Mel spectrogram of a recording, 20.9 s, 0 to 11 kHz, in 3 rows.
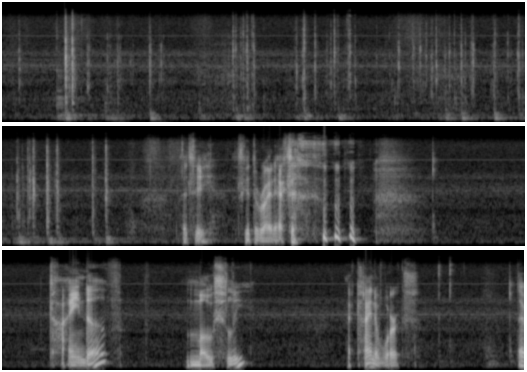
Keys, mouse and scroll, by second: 0.8 r, 1.4 z, 1.9 z, 3.1 KP_0, 4.0 KP_Enter, 4.5 KP_1, 6.1 ctrl+z, 6.6 ctrl+z, 7.2 ctrl+z, 7.7 Tab, 8.2 Tab, 9.4 click, 10.8 click, 12.7 middle click, 19.8 click, 20.7 middle click.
